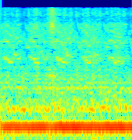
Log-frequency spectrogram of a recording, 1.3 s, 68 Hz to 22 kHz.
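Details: Twin-tub washing machine spin dryer motor running on a newly made dual capacitor (separate wash and dryer sections), replacing the weak 4-wire capacitor: loud, steady, even low hum without stalling or labouring; repair works, normal running.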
